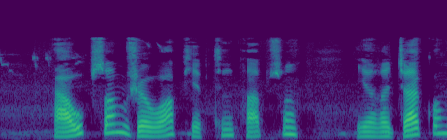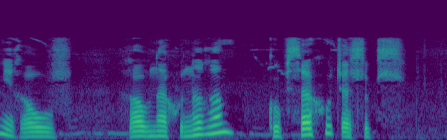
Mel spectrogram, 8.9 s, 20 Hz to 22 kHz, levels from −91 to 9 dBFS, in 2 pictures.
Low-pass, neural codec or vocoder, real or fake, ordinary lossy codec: 7.2 kHz; none; real; MP3, 64 kbps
